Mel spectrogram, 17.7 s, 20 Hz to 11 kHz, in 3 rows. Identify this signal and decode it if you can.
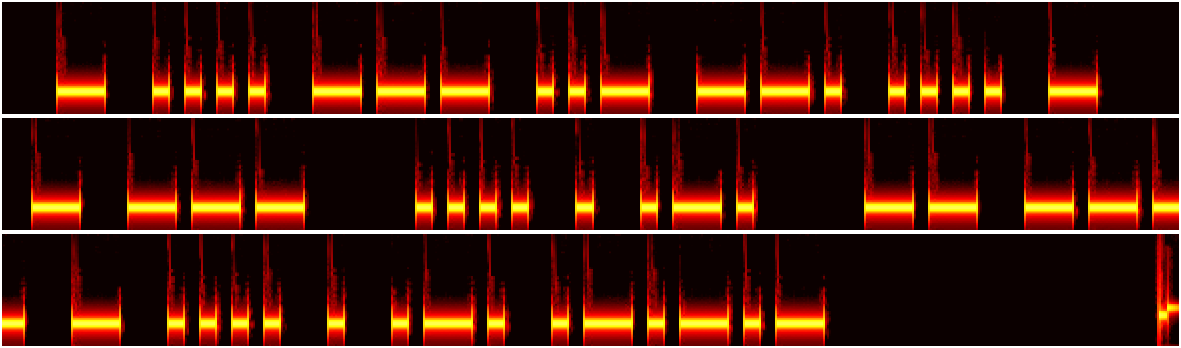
Morse code, heard as a keyed tone, about 15 wpm, 700 Hz. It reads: THOUGHT TO HER MOTHER.
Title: Sentences from Top 1000 Words - Review Part 2 - 15wpm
